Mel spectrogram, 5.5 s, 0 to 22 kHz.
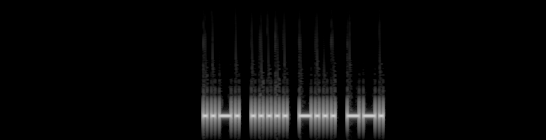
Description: Morse code, heard as a keyed tone, about 30 wpm, 700 Hz. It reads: F5BG
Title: DXCC-100 Call Signs - 4 Characters - 30wpm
